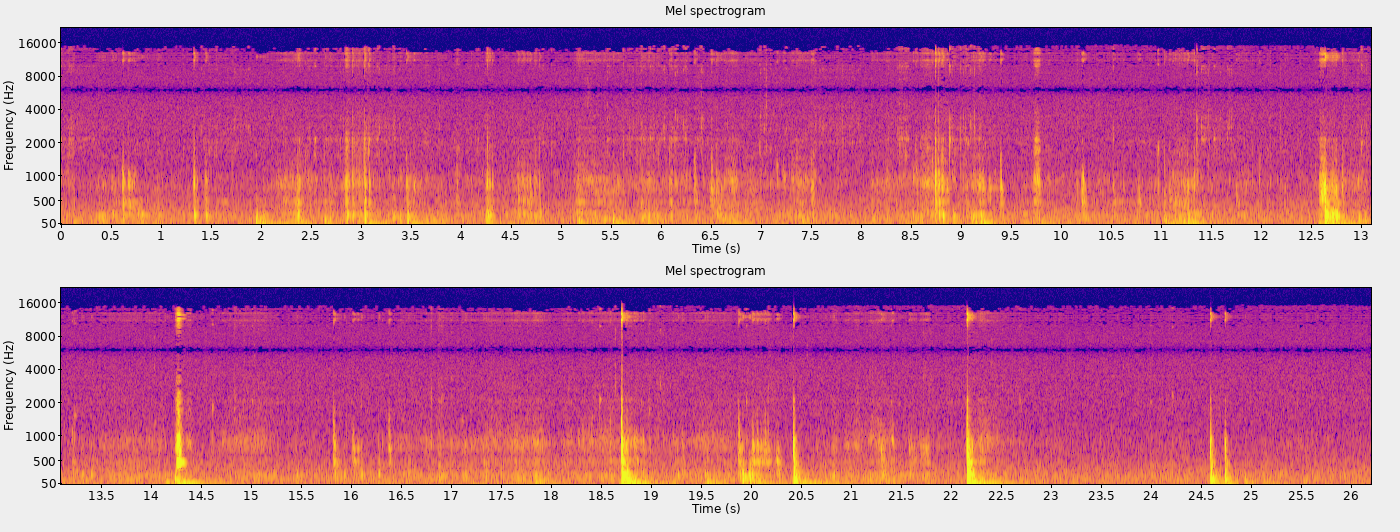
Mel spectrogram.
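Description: Kayak being paddled: paddle blades dipping and splashing in the water. In the second half come about six sharp knocks on the kayak's plastic hull, a few seconds apart, which are the loudest sounds.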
